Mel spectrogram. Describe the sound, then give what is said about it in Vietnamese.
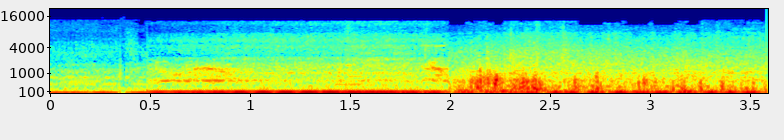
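Waves slap against the hull of ship 571, sailing from Cam Ranh naval port toward the Truong Sa islands of Vietnam in rough seas and strong wind, over a steady, deep engine rumble and wind noise, with the choppy splashing becoming louder and busier partway through. “Càng đi xa đất liền, tiếng sóng vỗ mạnh hơn, tiếng nói cười ít dần.”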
